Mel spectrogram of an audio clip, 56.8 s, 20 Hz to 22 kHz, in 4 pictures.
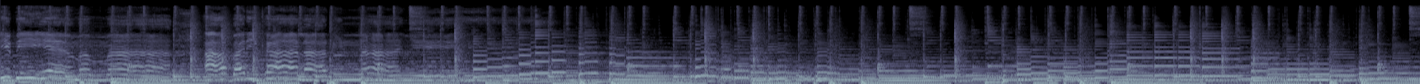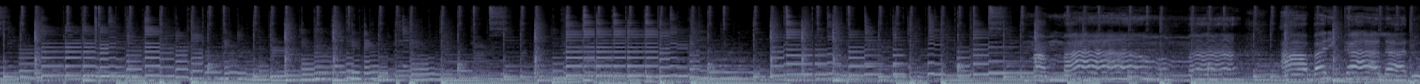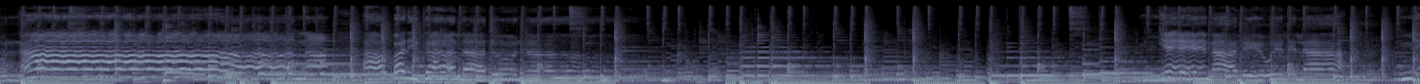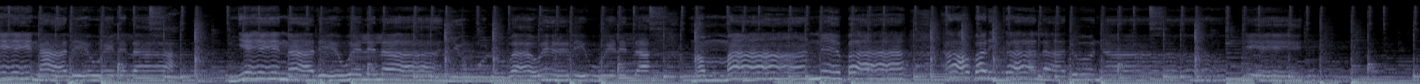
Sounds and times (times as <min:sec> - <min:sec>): Music: 0:00.0 - 0:56.8.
